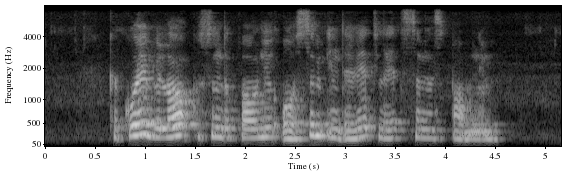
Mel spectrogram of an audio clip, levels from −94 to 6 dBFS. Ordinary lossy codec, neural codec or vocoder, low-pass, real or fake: none; codec, 16 kHz, 6 kbps, DAC; 7.2 kHz; fake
